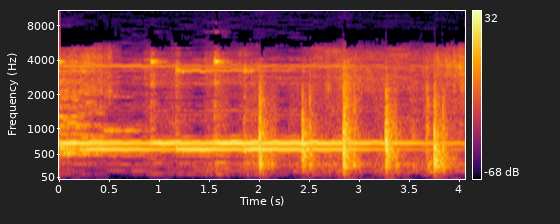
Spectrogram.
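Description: A radio-drama music bridge ends on a held note that fades. From about halfway in, it is cut through by about five sharp, evenly spaced knocks at a door, roughly two a second, as a visitor arrives.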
